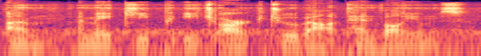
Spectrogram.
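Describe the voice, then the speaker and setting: Noticeable background noise sits under a man's medium-pitched voice. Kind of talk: reading fantasy excerpt aloud, interspersed with asides. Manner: hesitant, stuttering, many filler words.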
